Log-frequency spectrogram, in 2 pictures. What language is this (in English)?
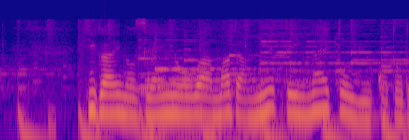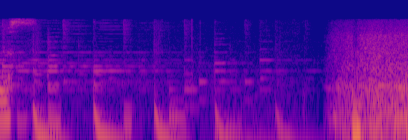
Japanese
